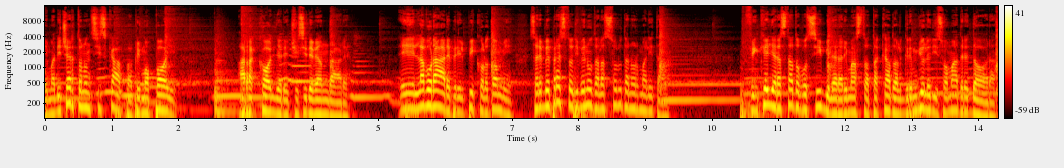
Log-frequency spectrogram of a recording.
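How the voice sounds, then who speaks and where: Man narrating radio theatre over music. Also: mid-range voice. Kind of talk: scripted dramatic narration, radio theatre storytelling. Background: saxophone and drums music.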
